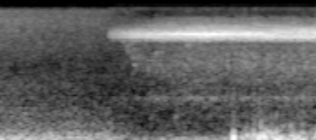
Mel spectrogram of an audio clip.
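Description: Faint steady high-pitched insect buzz that starts about a second in, over low background hiss, with a soft knock shortly before the end.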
